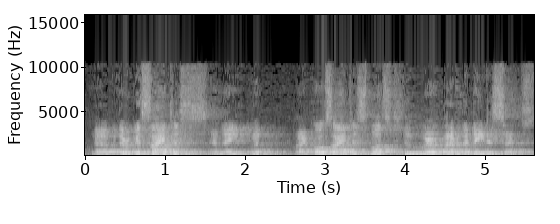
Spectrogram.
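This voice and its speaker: Noticeable background noise accompanies a man whose medium-pitched voice varies in pitch in an ordinary way. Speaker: physicist and author, debater. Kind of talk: formal debate. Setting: stage with audience. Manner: halting, with fillers.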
